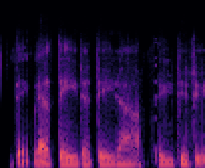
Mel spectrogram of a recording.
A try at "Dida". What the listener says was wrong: You adding an R onto the end there, mate.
